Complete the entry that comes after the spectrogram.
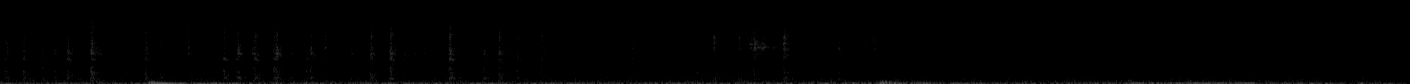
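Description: The paper cover of the solid, closed 'Hedendaags China' book, held up and then resting on satin, is rapidly tapped and scratched with long metal finger claws worn over satin-gloved fingers. Quick, bright clicking taps come in dense bursts over scratchy rustling, with a steady low rumble underneath and a couple of duller thumps.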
